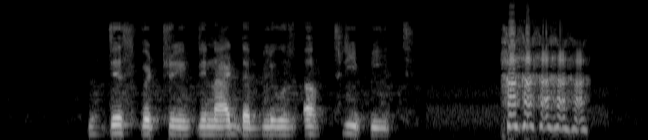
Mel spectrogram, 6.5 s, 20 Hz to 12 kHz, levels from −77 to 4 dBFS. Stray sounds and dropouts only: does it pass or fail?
fail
